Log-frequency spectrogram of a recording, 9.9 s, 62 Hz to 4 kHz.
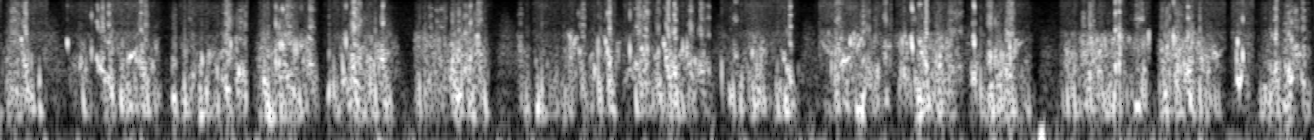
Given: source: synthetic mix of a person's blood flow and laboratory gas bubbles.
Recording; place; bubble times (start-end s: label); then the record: Doppler ultrasound of blood flow; subclavian vein
0.00-0.35 s: bubbles
0.46-1.22 s: bubbles
1.27-1.85 s: bubbles
1.89-3.00 s: bubbles
3.10-3.69 s: bubbles
3.87-5.36 s: bubbles
5.40-6.00 s: bubbles
6.09-6.68 s: bubbles
6.71-7.75 s: bubbles
7.93-8.63 s: bubbles
8.67-9.19 s: bubbles
9.24-9.41 s: bubbles
9.43-9.85 s: bubbles
From the record:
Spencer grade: 4 (maximum detectable bubble signal sounding continuously throughout systole and diastole of every cardiac period, and overriding the amplitude of the normal cardiac signals); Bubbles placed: anywhere in the cardiac cycle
